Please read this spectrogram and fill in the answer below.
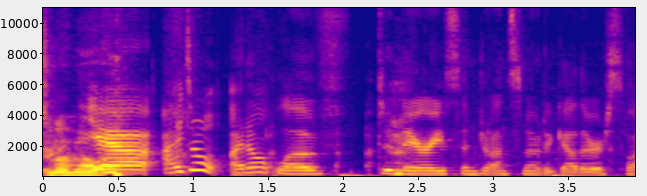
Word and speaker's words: Daenerys: just makes it makes the most sense to me that Jon Snow and Daenerys are Daenerys. How do you say her name? Daenerys.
